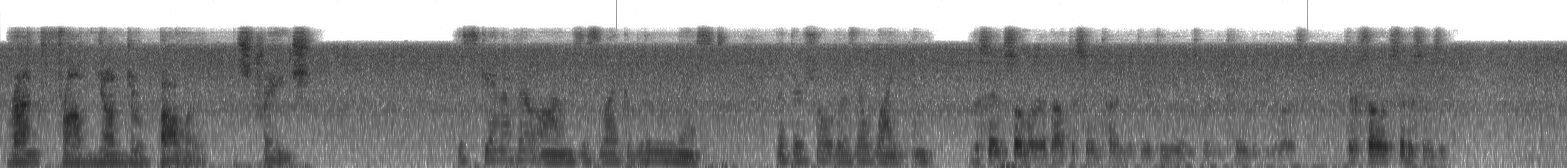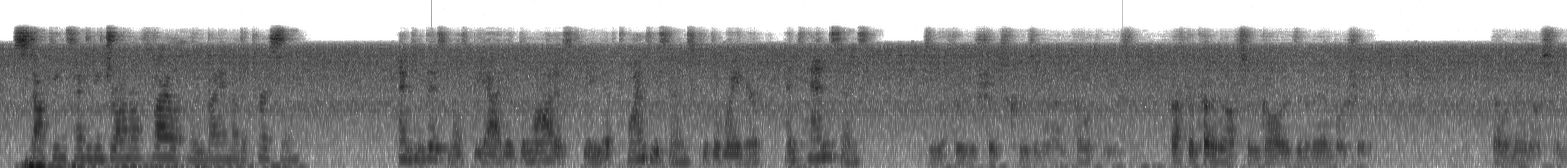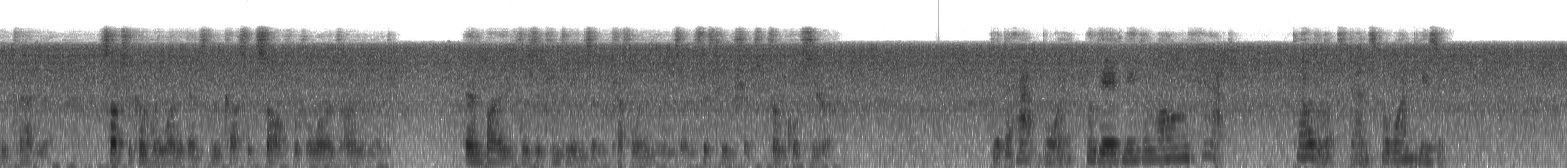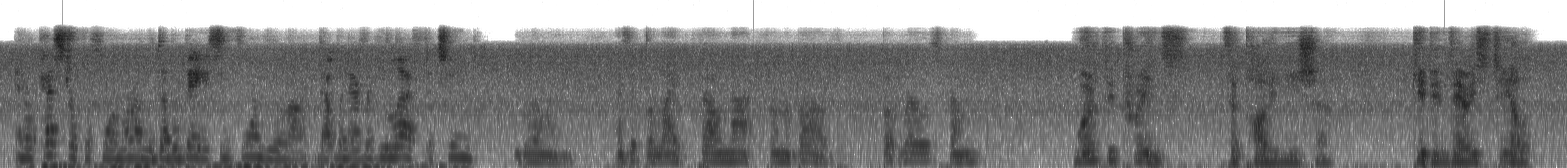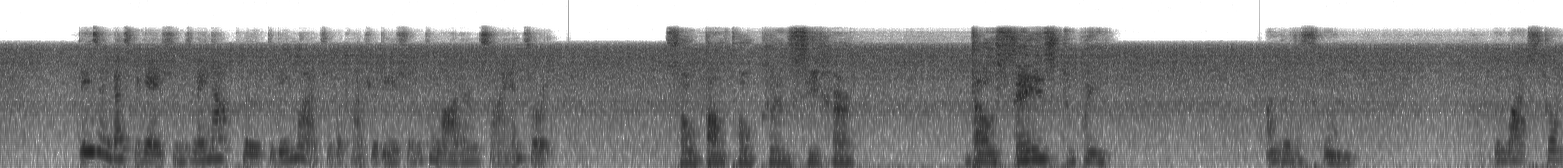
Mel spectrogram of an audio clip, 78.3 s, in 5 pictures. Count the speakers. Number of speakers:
5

